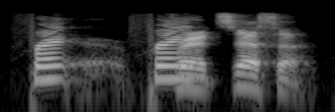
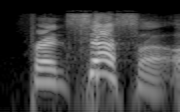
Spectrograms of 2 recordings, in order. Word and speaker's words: Francesa: Francesa. – Francesa.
